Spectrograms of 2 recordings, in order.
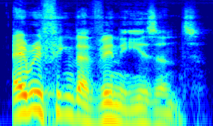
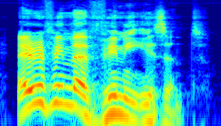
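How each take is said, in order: First: Said in the usual way. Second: Higher and louder, punching "Everything"; emphatic repeat. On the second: Real, not acted. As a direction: hammer the jab home on the repeat. Repeats the line, then stresses it.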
